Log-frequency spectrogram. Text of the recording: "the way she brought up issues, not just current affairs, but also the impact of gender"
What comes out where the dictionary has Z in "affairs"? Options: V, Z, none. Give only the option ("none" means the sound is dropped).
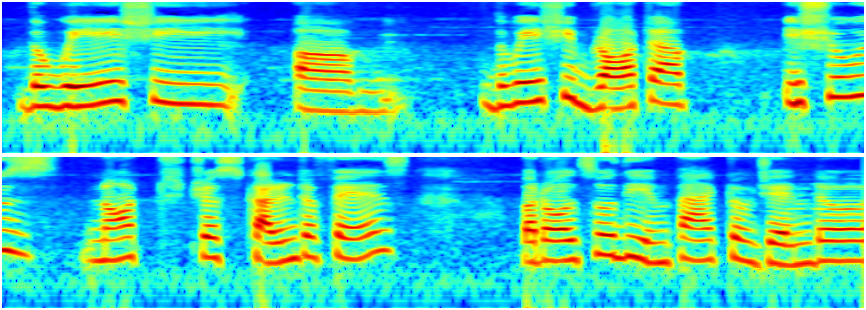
Z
